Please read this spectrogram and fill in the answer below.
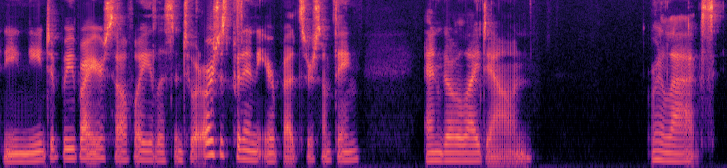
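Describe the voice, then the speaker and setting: Gravelly, mellow-voiced woman podcaster. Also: low-pitched, moderate pace. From California. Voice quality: can be loud and projecting, calm-sounding. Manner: chatty, self-interrupting, laughs often. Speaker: podcast host and yoga teacher. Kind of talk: casual solo podcast talk.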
